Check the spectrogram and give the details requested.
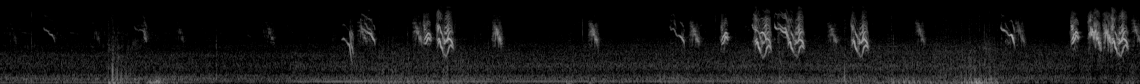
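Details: Hand-fed sparrows at a Tenmangu shrine, 10 June 2024, chirp sparsely at first, then in dense, irregular bursts of loud, scratchy notes. A greeting of good morning follows.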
